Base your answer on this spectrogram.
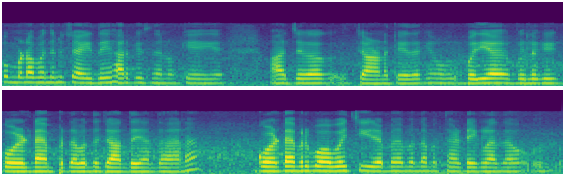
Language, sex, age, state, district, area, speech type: Punjabi, female, 18-30, Punjab, Shaheed Bhagat Singh Nagar, rural, spontaneous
